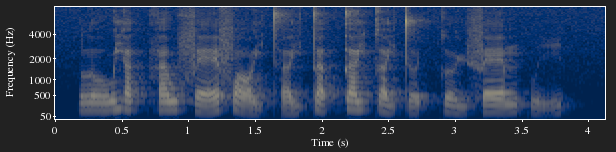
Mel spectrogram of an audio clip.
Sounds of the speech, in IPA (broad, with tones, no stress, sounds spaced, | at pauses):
l o˨˧ w j ɐ˨ k̚ h ɐ˧ w f ɛː˨˥ f ɔː˨˩ j t̪ʰ ɐ˨˥ j t̪ ɐ˨˥ k̚ t̪ ɐ˥ j k ɐ˨ j t̪ ɵ˨˥ t̚ k ɵ˨ ɥ f ɛː˧ m kʷ iː˨˥ p̚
